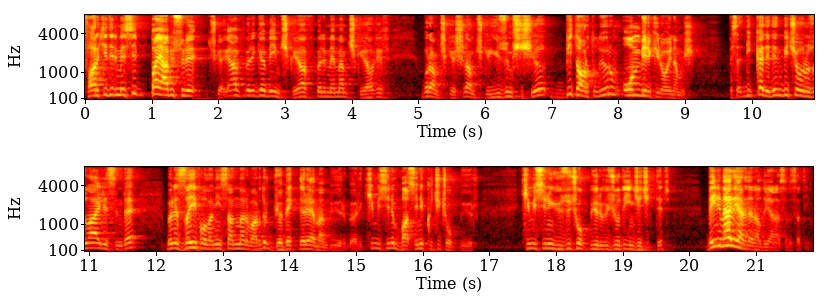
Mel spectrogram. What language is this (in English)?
Turkish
